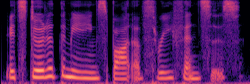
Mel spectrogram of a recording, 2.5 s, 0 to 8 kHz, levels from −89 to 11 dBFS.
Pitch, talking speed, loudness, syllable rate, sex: 225 Hz, 215 wpm, -19 LUFS, 4.7 syllables/s, female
